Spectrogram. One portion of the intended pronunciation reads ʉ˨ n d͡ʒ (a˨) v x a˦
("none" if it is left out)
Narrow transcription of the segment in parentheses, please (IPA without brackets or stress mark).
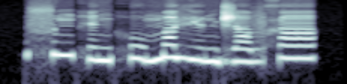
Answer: a˨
